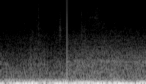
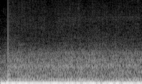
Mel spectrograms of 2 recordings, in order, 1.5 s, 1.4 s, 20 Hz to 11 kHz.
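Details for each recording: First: Toyota Land Cruiser abandoned 8 years, after the driveline vibration fix, accelerating past 30 to 40 mph: a steady low road rumble with no rhythmic shudder or drone, so there is no vibration whatsoever and the driveline runs smooth. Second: Toyota Land Cruiser abandoned for 8 years, driving at about 50 mph: a severe steady low droning boom sits under the tyre roar, a driveline vibration.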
